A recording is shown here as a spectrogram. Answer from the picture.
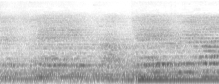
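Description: A children's choir singing, holding sustained notes, in a large church.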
